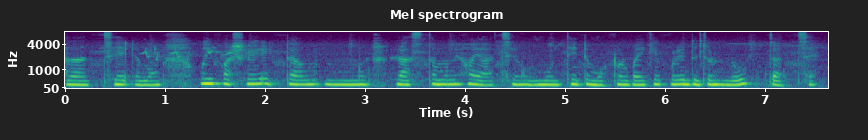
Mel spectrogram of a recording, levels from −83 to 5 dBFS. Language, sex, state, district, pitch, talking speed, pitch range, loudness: Bengali, female, Tripura, West Tripura, 225 Hz, 140 wpm, 220-235 Hz, -15 LUFS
